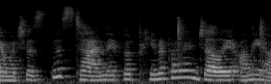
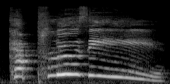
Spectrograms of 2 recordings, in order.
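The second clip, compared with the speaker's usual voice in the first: loud slow burst word; 10 semitones higher, 12 dB louder, much slower than usual. A narrator's reading. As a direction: stretch out kaploozy, loud and high. Balloon bursts in story.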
